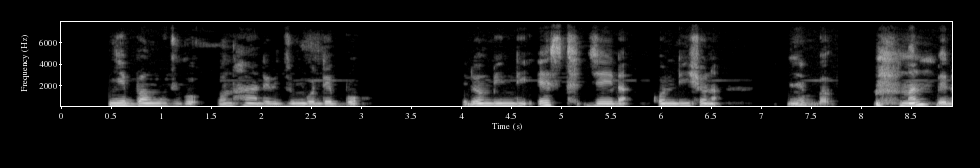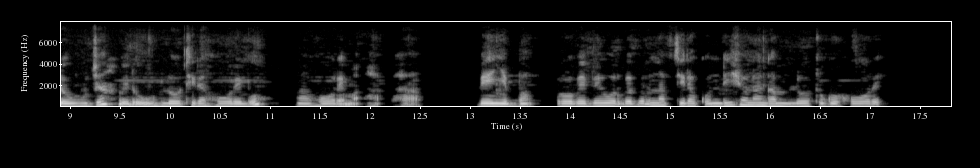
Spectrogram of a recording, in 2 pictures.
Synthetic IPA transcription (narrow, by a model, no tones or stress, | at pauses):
ɲɛbːamwud͡ʒuɡɔɗɔnhaːndɛɾd͡ʒuŋɡɔdɛbːɔ | ɓɛɗɔmbindiʔɛstd͡ʒɛla | kɔndiʃɔna | ɲɛba̰ | manbɛɗɔwud͡ʒaɓɛɗɔ̰lotiɾaɦɔːɾɛbɔ | haɦɔːɾɛ̰aha̰ | bɛɲɛbːam | ɾɔɓɛbɛwɔɾɓɛbɛɗɔnaftiɾakondiʃɔnaŋɡamlotuɡɔhɔːɾɛ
